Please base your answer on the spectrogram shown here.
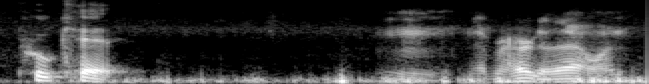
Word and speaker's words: Phuket: this time yes it did work this is pronounced Phuket never heard of that one not it yeah are you sure it's Phuket Thailand okay although you know when I get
